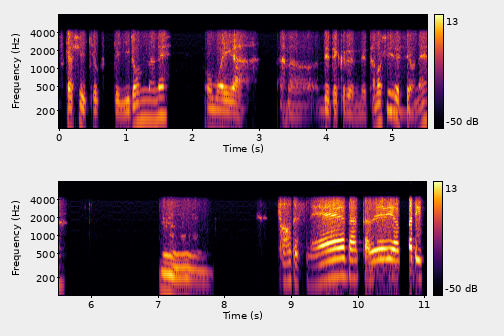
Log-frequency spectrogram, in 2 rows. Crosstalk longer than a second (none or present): none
